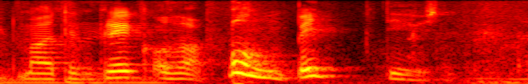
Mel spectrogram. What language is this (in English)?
Icelandic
